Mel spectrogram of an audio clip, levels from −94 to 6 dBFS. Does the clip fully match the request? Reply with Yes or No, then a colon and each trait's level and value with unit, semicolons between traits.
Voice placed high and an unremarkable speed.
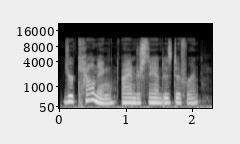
Yes: high, 205 Hz; average, 155 wpm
